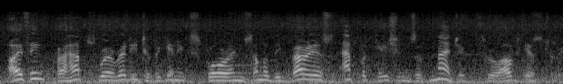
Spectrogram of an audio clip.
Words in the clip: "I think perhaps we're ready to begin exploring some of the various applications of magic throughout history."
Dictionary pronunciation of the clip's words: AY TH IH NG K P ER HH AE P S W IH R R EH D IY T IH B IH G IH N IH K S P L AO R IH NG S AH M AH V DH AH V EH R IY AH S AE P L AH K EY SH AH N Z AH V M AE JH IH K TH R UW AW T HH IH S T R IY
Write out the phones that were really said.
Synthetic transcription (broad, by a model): AY TH IH NG K P ER HH AE P S W IH R R EH D IY T IH B IH G IH N IH K S P L AO R IH NG S AH M AH V DH AH V EH R IY AH S AE P L AH K EY SH AH N Z AH V M AE JH IH K TH R UW AW T HH IH S T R IY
